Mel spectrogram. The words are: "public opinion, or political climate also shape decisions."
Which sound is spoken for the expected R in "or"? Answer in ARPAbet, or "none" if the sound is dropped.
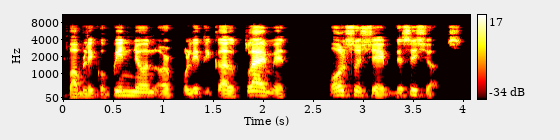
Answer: R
